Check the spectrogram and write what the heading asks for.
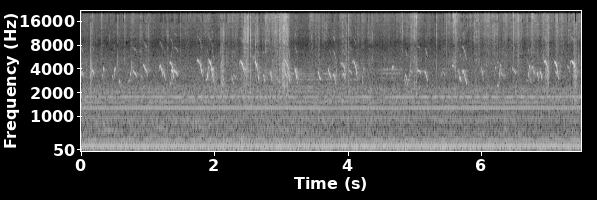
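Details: Short bright peeps from baby chicks playing, scattered unevenly through the stretch, with a few louder notes near the middle and a steady deep hum beneath.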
